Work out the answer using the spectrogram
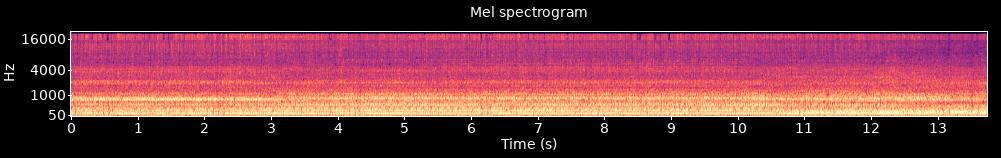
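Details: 2006 Yamaha R1 engine revving, with a rough irregular knock under the exhaust rising with revs; a new updated cam chain tensioner made no difference, and the noise was found to be the #4 rod bearing.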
